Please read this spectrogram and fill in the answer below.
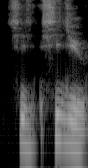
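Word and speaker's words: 始終: Shiju, I pronounced that wrong as well.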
